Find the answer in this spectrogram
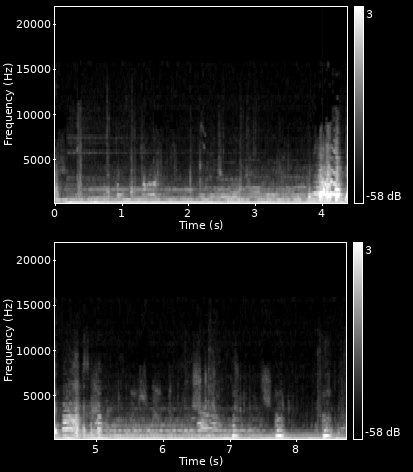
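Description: Chickens clucking and squawking, with a loud burst of squawks about four seconds in and shorter calls near the end, over background music of held low notes.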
